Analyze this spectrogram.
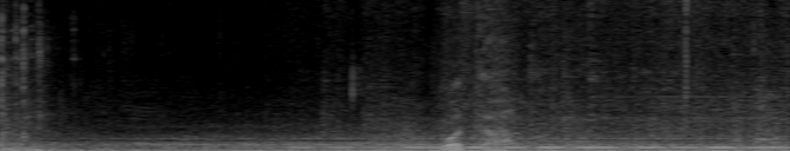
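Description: A heavy metal gate rattles and clanks as it is pushed.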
